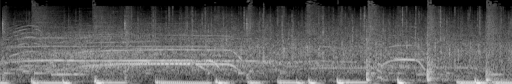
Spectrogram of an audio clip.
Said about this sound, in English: I've never gotten applause for it before.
